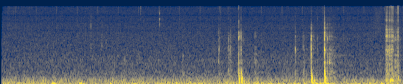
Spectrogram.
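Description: Fingertips and nails of both hands tap and scratch the glittery sides of a hollow, medium pink glitter-coated cardboard cupcake-shaped box with a fluffy fabric lid. Soft, quiet scratching over a low background rumble is broken by a few short, dry taps with bright, crackly edges, clustered mostly in the second half.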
